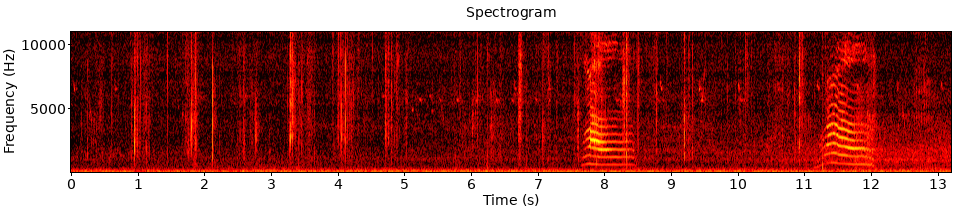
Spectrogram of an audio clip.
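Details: Black Persian cat, a community cat living in a park in Japan, greeting a familiar person while being petted, excited and happy; two bright, wavering meows about four seconds apart over a steady low rumble and faint clicking background.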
